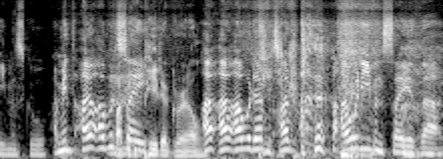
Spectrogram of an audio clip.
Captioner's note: laughs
